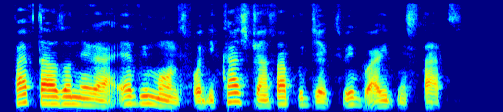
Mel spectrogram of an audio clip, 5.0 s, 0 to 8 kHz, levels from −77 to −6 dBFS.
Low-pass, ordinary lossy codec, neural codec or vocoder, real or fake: 7.2 kHz; AAC, 32 kbps; vocoder, 44.1 kHz, 80 mel bands, Vocos; fake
